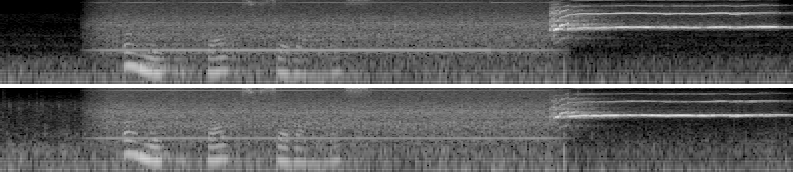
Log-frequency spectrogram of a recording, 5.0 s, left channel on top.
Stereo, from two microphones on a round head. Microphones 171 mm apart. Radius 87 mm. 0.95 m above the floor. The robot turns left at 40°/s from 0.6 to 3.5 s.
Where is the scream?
40° left (ahead or behind), 2.5 m; by 4.9 s 45° left (ahead or behind), 2.5 m.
